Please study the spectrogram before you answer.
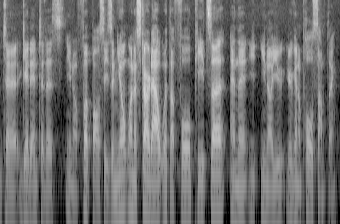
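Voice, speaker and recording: A relaxed man with a somewhat low voice co-hosts a casual sports podcast, joking and laughing easily. He is calling in over a video call from work during his lunch break. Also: fairly quick. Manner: relaxed, laughs often, jokey. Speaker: podcast co-host. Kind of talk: casual fantasy football chat.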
